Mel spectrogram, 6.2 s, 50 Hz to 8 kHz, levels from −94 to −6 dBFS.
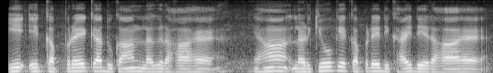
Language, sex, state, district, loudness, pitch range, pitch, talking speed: Hindi, male, Arunachal Pradesh, Lower Dibang Valley, -17 LUFS, 120-140 Hz, 130 Hz, 155 wpm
